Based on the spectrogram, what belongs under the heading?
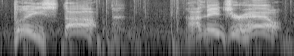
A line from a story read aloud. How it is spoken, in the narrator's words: hollered as he approached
